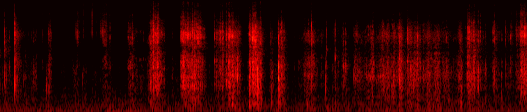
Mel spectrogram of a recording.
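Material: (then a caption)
Paper. A crumpled ball of brown kraft packing paper is squeezed and crinkled in both hands with fingertips and long nails. Dense, bright crackling and rustling runs throughout, with louder crunching bursts from the harder squeezes. There is very little low end and no lingering ring.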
